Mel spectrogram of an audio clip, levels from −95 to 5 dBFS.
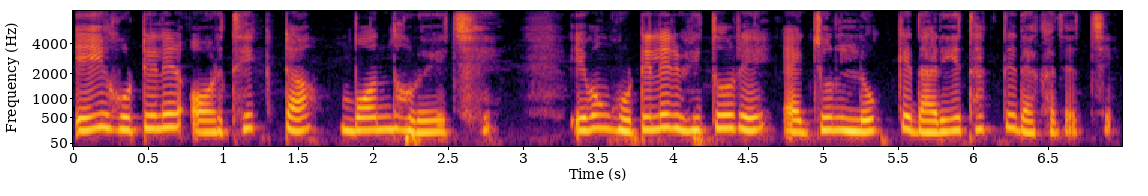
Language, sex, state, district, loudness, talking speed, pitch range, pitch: Bengali, female, West Bengal, Cooch Behar, -13 LUFS, 135 wpm, 230-270 Hz, 255 Hz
